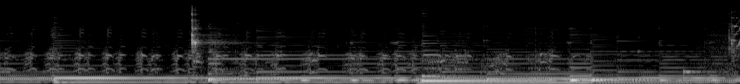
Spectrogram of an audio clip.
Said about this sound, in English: Skies all open wide, geese go high and over.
